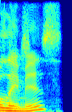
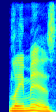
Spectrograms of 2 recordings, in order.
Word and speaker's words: Les Mis: Les mises Les mises oh lame Miz is that how you say it lay Miz the one with Anne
